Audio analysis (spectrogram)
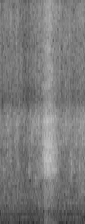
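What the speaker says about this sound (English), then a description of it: "And as you see, guys, the water is pouring in." Water rushing into an LG washing machine drum as it fills, a steady broadband hiss with a brief louder surge midway, no talking.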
